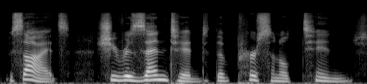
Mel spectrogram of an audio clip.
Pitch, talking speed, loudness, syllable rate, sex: 165 Hz, 100 wpm, -20 LUFS, 4.0 syllables/s, female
